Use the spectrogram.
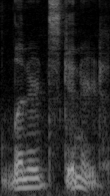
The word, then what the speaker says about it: Lynyrd Skynyrd: Yeah, the album I think is called Pronounced Lynyrd Skynyrd.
